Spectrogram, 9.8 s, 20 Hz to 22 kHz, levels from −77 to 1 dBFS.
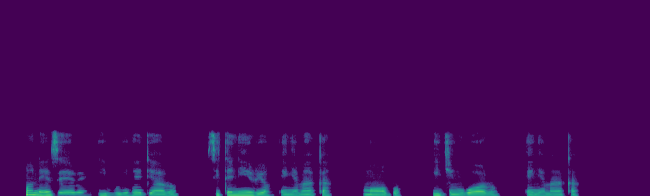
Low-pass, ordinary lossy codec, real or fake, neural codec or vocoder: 7.2 kHz; none; real; none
